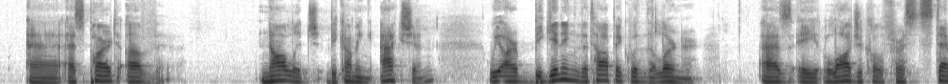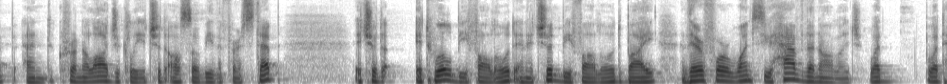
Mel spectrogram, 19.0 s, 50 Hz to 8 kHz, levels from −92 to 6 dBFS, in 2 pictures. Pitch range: 110-135 Hz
